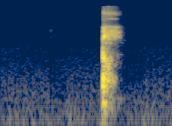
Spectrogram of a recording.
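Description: A single short cough, about one and a half seconds in, against near silence.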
